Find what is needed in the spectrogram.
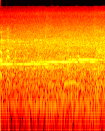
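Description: Steady indoor ambience of a shopping-mall café: an even wash of background noise with a continuous thin whine running through it.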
